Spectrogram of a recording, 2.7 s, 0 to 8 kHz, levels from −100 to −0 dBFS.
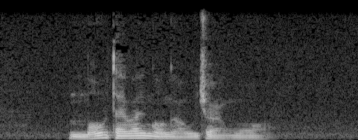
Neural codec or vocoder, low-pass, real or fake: none; 7.2 kHz; real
